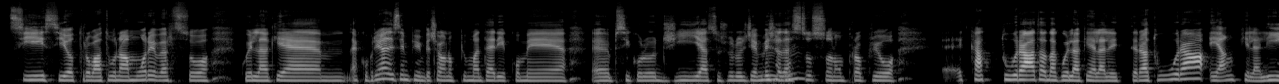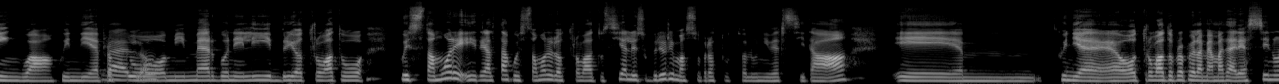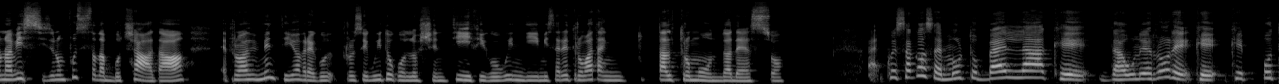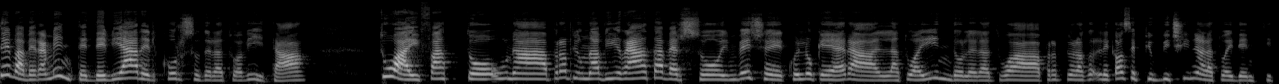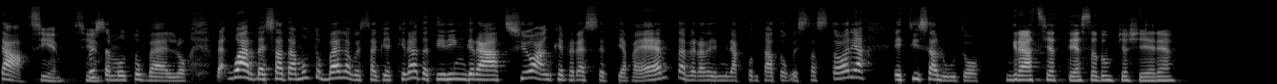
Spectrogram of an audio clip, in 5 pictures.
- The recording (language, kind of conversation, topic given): Italian, podcast, Raccontami di un errore che ti ha insegnato tanto?
- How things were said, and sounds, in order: none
